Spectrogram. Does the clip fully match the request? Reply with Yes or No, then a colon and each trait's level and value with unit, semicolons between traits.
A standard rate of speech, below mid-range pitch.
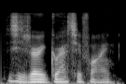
Yes: average, 190 wpm; low, 115 Hz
